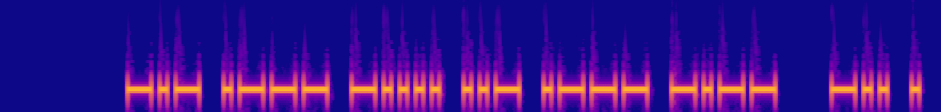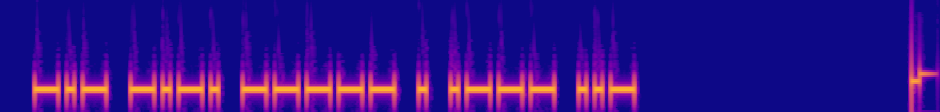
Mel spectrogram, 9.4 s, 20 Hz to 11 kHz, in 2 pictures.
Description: Morse code, heard as a keyed tone, about 30 wpm, 700 Hz. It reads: KJ6UJY DE KC0EJU
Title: USA Callsign DE Callsign - 6 Characters - 30wpm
